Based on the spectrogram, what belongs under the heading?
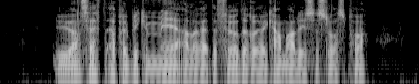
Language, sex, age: Norwegian, male, 27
